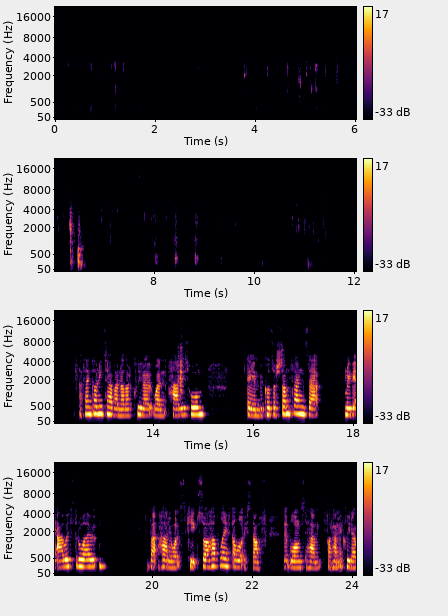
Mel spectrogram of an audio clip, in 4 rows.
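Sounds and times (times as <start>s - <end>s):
quiet chewing mouth sounds: 0.0s - 12.5s.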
